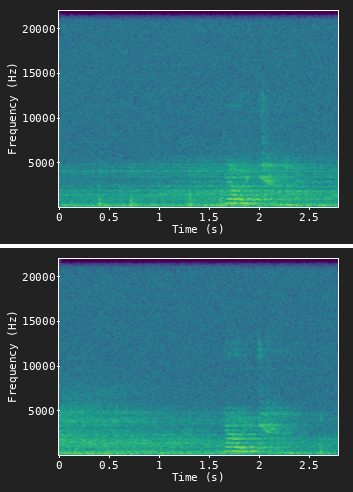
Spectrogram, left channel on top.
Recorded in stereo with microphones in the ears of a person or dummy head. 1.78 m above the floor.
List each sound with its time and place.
1.6 s a child speaking: 25° right (ahead or behind), 6.5 m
